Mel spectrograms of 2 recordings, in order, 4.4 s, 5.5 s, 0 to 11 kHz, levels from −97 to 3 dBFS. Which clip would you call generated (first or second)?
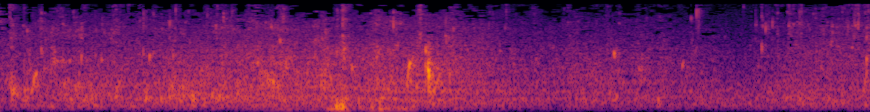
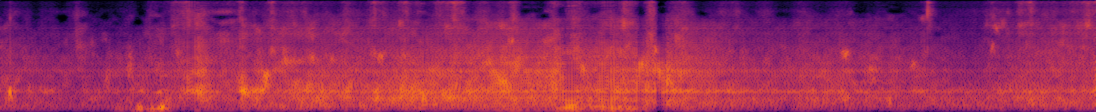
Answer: second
